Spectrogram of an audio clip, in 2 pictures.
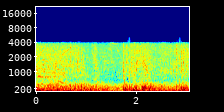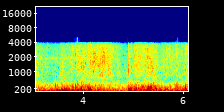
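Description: A barrage of missile explosions in the strategy game Command & Conquer 3 booms and rumbles continuously, loud, dense and overlapping, with a muffled, low-fidelity quality.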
